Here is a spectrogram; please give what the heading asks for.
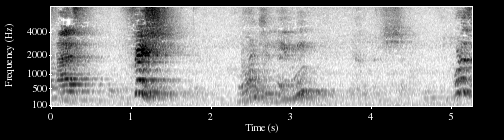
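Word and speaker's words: ghoti: it is pronounced as fish don't believe me what is this word can anyone everyone pronounce it for now take the G pronunciation from enough what is this word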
